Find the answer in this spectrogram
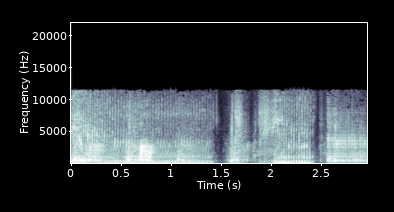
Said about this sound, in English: Just fart noises.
